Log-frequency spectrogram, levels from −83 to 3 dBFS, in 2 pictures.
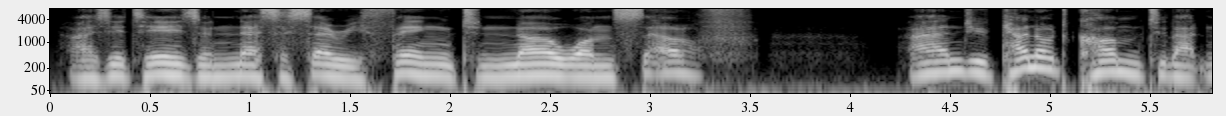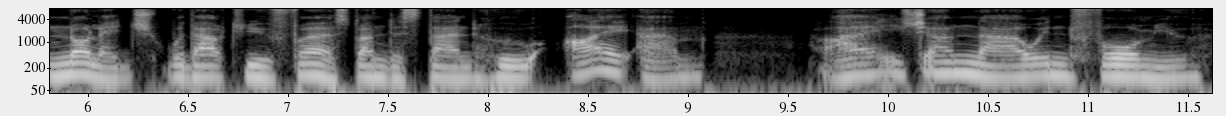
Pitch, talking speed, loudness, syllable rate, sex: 125 Hz, 150 wpm, -20 LUFS, 4.1 syllables/s, male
